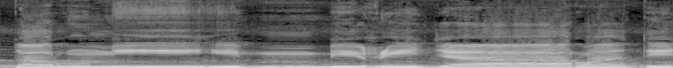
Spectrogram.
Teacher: اور اخفا شفوی. میم ساکین کے بعد با آئے تو گنہ کے ساتھ ادا اخفا ہوگا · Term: اخفاء شفوی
